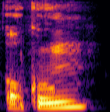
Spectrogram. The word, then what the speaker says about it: Okung: You mean okum? Yeah. Okum. No. Okum. The G is silent. It comes from your throat.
